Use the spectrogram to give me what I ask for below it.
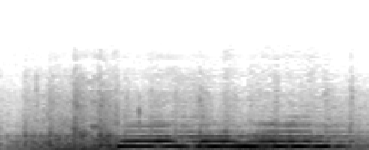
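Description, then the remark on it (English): A train rumbles along the tracks, its steady low rolling noise joined partway through by a long, sustained horn blast. No voices are heard. “India's trains are notoriously chaotic and confusing.”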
